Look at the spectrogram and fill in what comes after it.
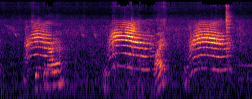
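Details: Pet cat meowing three times at roughly even intervals, each meow a drawn-out nasal wail that rises and then falls, with a faint human voice briefly heard between the second and third calls.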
